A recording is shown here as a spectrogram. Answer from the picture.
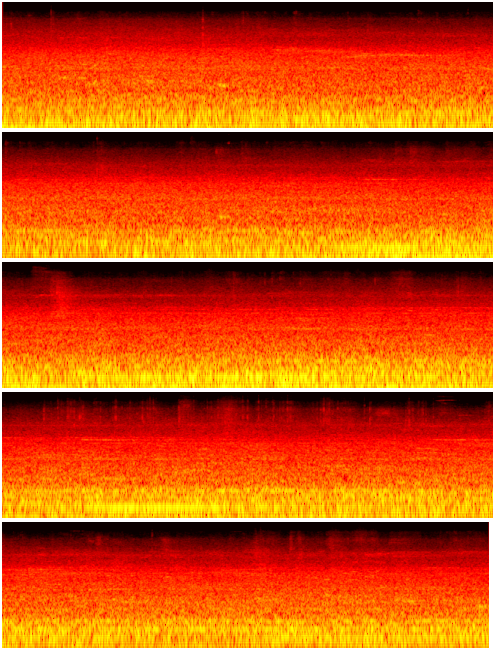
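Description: City street traffic: a steady low rumble of engines and tyres from vehicles passing on a busy road, with voices of passers-by mixed in.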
